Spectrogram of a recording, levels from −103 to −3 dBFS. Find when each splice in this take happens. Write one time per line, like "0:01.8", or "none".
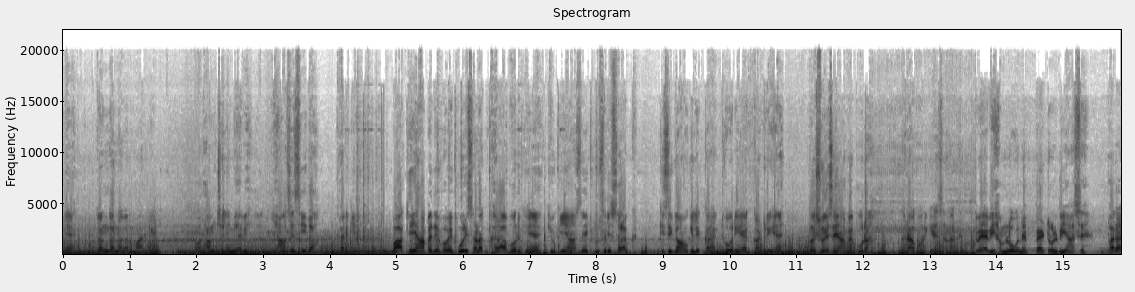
0:04.8
0:13.7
